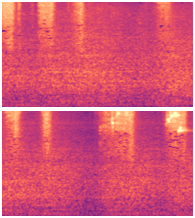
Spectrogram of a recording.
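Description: Fingers rubbing and pressing a freshly glued paper print flat onto a cardboard frame: a series of short swishes, the loudest two near the end.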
